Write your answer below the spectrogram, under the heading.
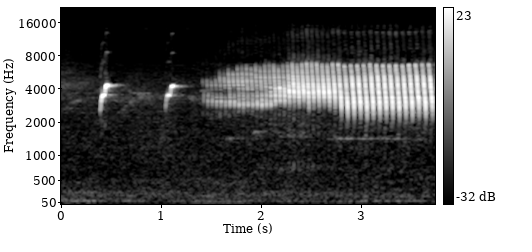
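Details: Belgian canary in a singing-training recording: two separate rising chirps, then a rapid trill that builds steadily in loudness.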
